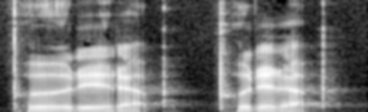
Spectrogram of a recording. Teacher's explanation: The T in put changes to a fast D, put it, put it. And the T in it changes to a fast D, put it up, put it up.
